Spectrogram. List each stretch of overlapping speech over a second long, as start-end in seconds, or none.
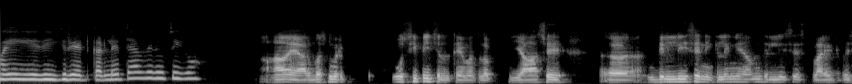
none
